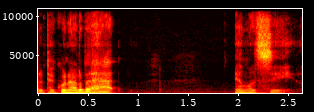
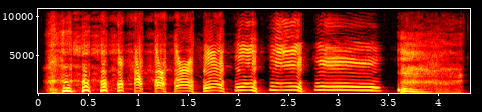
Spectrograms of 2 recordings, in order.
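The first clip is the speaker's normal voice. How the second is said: a high cackling burst of laughter; 13 semitones higher than usual. Real, not acted. Laughing hard at the dog clip, a high cackle.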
